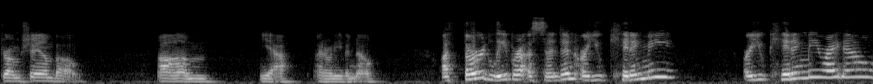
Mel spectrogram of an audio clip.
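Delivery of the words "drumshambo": said with American accent. Reading a place name from a chart: saying it like an american. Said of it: "I'm gonna say it like an American".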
